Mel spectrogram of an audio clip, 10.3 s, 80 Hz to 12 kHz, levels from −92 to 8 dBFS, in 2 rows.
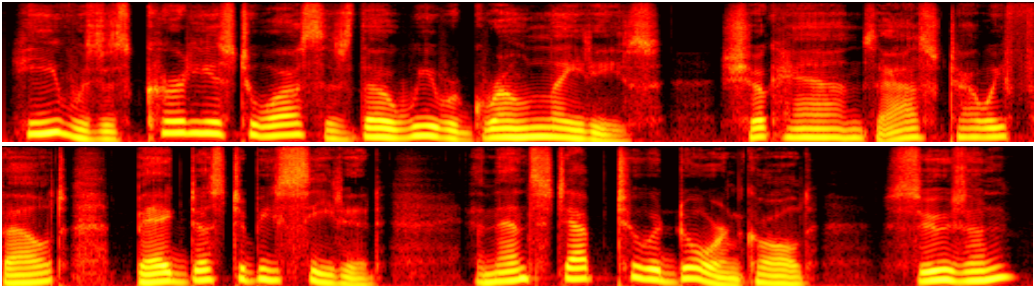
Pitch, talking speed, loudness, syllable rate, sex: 170 Hz, 185 wpm, -18 LUFS, 4.6 syllables/s, female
